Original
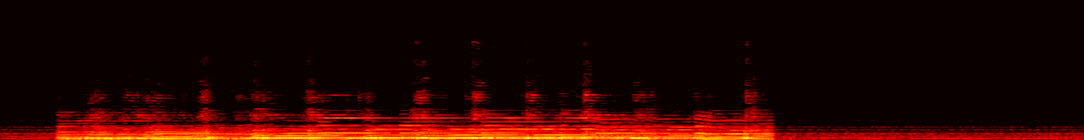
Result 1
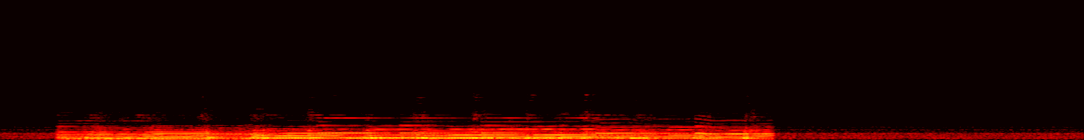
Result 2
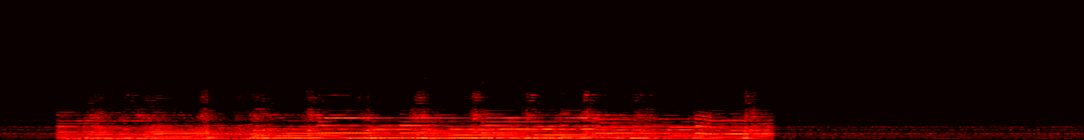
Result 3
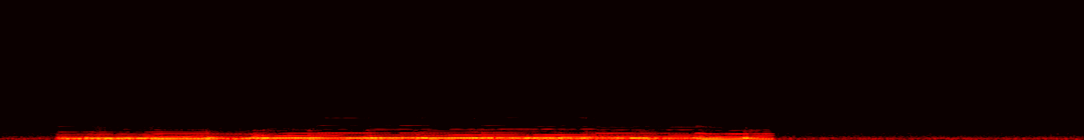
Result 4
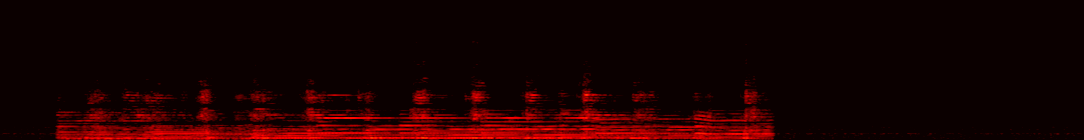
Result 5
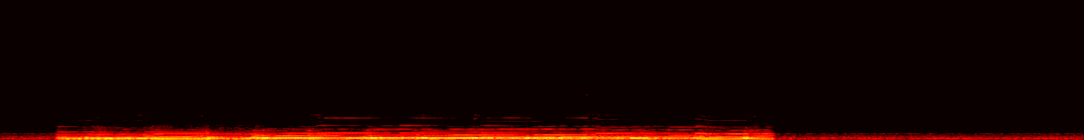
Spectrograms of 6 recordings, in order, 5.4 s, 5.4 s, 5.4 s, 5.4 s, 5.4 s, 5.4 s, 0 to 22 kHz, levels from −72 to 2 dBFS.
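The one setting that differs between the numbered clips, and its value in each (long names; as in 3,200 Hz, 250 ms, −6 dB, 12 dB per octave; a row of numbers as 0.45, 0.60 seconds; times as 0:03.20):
resonant band-pass, frequency: 830, 2,700, 110, 6,800, 280 Hertz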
